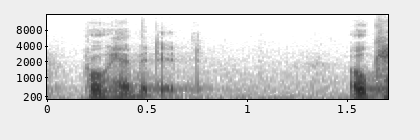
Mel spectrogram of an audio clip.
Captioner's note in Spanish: pausa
